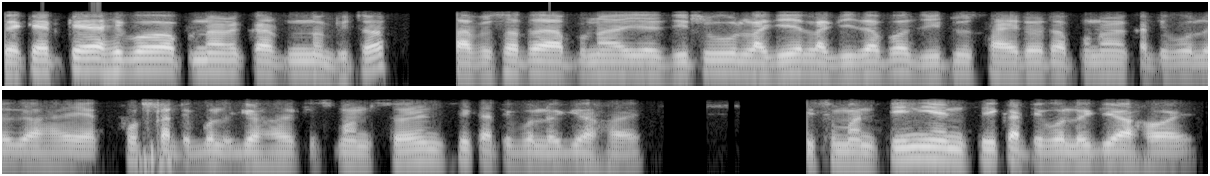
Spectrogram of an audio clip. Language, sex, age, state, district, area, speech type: Assamese, male, 30-45, Assam, Lakhimpur, urban, conversation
